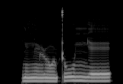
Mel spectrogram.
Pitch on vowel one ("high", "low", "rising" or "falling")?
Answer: low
